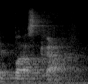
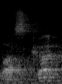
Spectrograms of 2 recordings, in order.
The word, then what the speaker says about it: Пасха: не просто западное, а специально итальянское произношение слова «пасха», там, где нет «х», звука «х». В итальянском его, как известно, нет, поэтому вместо «пасха» говорят «паска».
